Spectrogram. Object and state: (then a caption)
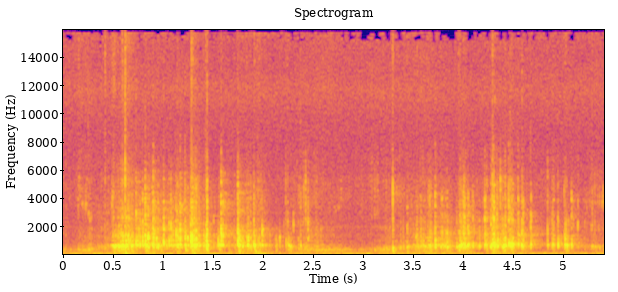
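Silicone puffer toy scratched and tapped. Long nails scratch and tap the spiky surface of a hand-sized, hollow blue silicone puffer toy with a fringe of strands. Two dense bursts of quick, crackly scratching and light tapping rise and fall, with a quieter rustling stretch between them.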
